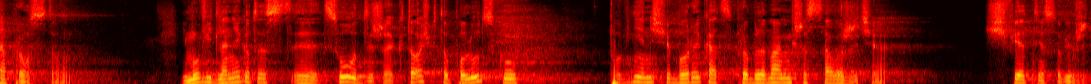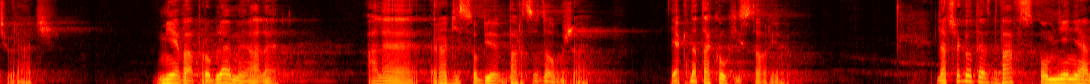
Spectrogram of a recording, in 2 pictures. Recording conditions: large echoing room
